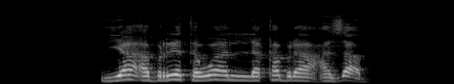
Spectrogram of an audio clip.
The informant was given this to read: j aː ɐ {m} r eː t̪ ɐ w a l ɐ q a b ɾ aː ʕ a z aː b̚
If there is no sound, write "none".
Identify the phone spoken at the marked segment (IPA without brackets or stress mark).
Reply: b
